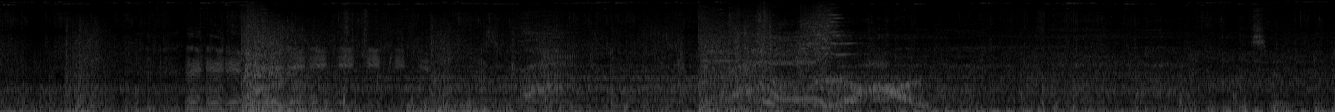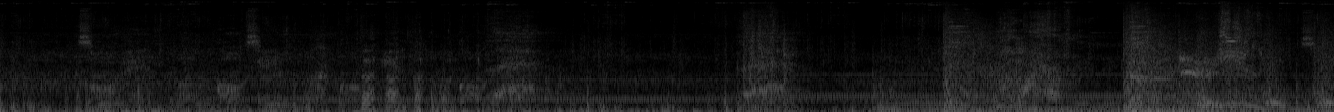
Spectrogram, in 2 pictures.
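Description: Shotgun blasts boom loudly.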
